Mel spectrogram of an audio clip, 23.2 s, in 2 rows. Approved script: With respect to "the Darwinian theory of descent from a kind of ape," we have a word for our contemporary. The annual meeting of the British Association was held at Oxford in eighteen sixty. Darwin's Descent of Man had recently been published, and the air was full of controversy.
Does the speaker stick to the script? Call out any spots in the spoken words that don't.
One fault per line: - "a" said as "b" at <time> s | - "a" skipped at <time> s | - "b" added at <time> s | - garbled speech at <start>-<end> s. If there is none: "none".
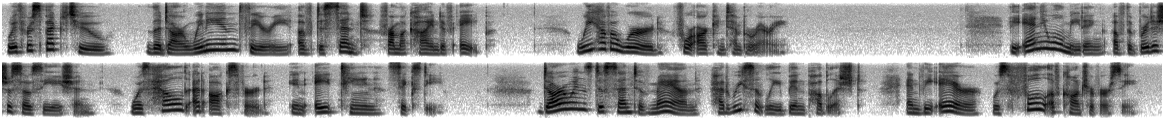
none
